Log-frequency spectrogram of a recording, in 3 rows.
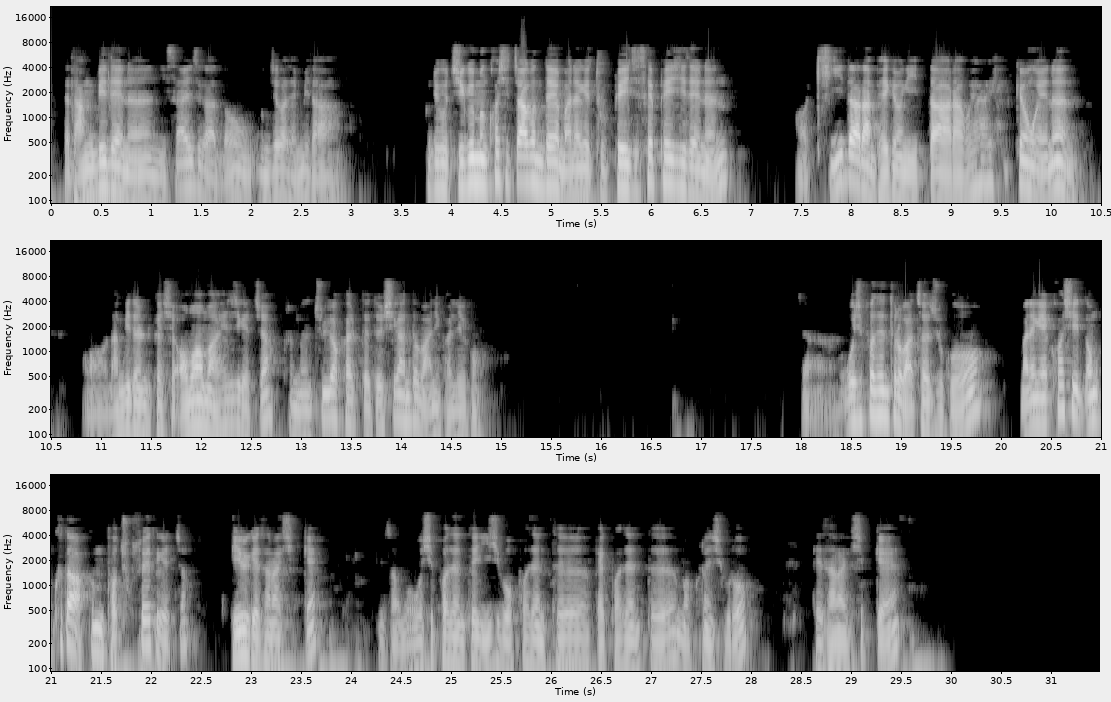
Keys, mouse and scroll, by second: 0.2 ctrl+t, 16.7 Escape, 17.8 space, 21.6 ctrl+-, 24.5 ctrl+space, 24.8 click, 28.7 space.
